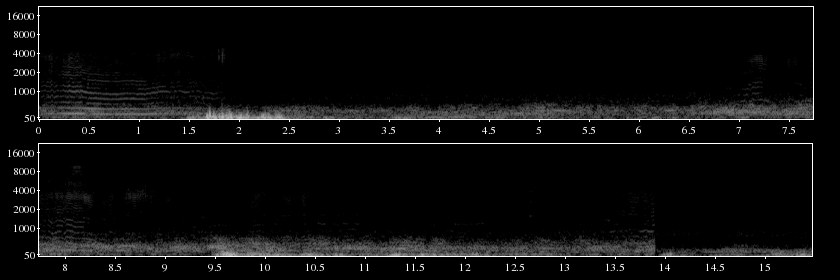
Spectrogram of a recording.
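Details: Bees by the thousands hang clumped together on a branch, their loud, steady low buzz rising and falling, broken by two heavy thumps near the start and midway.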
